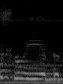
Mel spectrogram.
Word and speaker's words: fluído: O fluido é o particípio do verbo fluir. Então, fluido vem do verbo fluir. Tinha fluído, tem fluído, tendo fluído, terá fluído. Então, é interessante.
